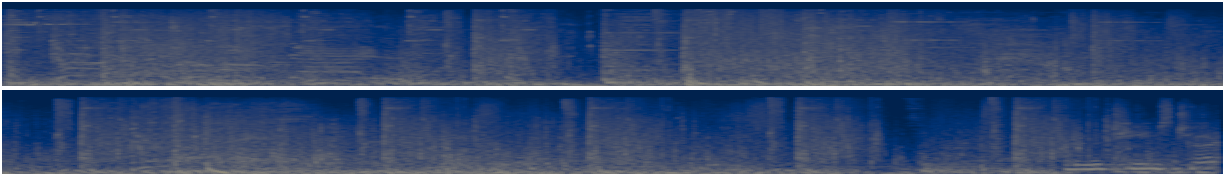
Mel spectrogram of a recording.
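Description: Computer game combat effects crash, swish and thud.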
